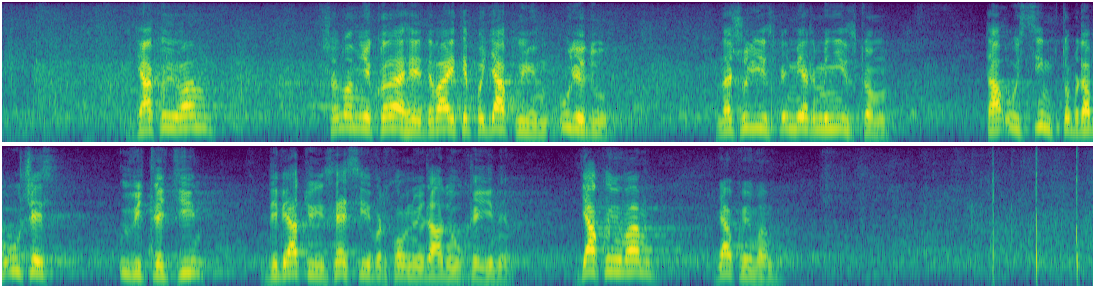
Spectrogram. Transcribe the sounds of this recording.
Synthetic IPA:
dʲakʊjʊʋɑm | ʃɐnɔwnʲikɔlˠɛɦɪd̪ɐʋajt̪ɛpɔdʲakʊjɪmuɾʲɐd̪ʊ | nɐt͡ʃɔjʲispɾemʲjɛrmʲinʲist̪ɾɔm | t̪ɐʔusʲimxt̪ɔbɾɑwut͡ʃɐsʲtʲ | uʋʲid̪̚kɾɪtʲːi | d̪eʋʲjat̪ɔjisɛsʲijiʋerxɔwnɔjiɾɑd̪ɪʊkɾɐjinɪ̰ | dʲakʊjɪmʋɑm | dʲakʊjɪʋɑm

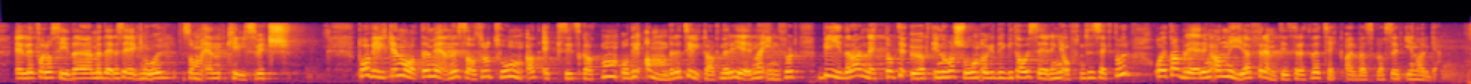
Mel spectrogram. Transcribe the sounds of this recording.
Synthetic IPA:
ɛlːəɾfɔɾɔsiːd̪ɛmɛd̪eːɾəseːɡnəuːɾsɔmɛnkʰɪlsʋɪʈʂ | pʰɔʋɪlkənmoːt̪əmeːnəɾsɑːsɾʊt̪ʰʊŋɑt̪ɛksɪt̪sɡɑt̪ːn̩ɔd̪ɪʔɑnd̪ɾət̪ʰɪlt̪ʰɑːkənəɾɛjeːɾɪŋənɑɾʔɪnːføːʈ | biːd̪ɾɑːɳɛt̪ːɔp̚t̪ɪlʔøːkt̪ɪnːʊʋɑʂuːnɔd̪ɪɡɪt̪ɑlɪseːɾɪŋɪɔfənt̪lɪsɛkt̪ʊɾ | ʔɔɛt̪ɑbleːɾɪŋɑʋnyːəfɾɛmt̪ʰiːd̪sɾɛt̪ːəd̪ət̪ʰɛkːɑɾbæɪd̪spʰlɑsəɾɪnɔɾɡə

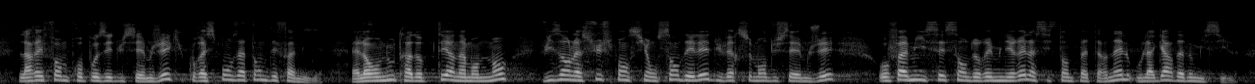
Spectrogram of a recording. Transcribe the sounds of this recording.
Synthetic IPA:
laʁefɔʁmpχɔpozed̪yseɛmʒekʲi̥kɔʁɛspɔ̃zat̪ɑ̃t̪̚d̪efamḭj | ɛlaɑ̃nut̪χad̪ɔp̚t̪eɛ̃namɑ̃d̪mɑ̃ | vizɑ̃lasyspɑ̃sjɔ̃sɑ̃d̪elɛd̪yvɛʁsəmɑ̃d̪yseɛmʒeofamijsesɑ̃d̪əʁemyneʁelasist̪ɑ̃t̪mat̪ɛʁnɛlulaɡaʁd̪ad̪ɔmisil

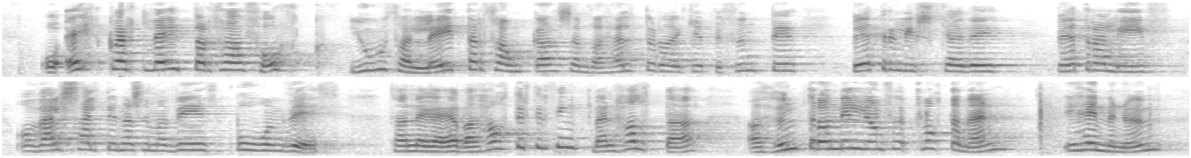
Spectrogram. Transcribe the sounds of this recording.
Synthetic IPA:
ɔɣʔejht̪kʰvɛr̥t̪leːjt̪aɾ̥θaðfowl̥kjuːθaðleːjt̪aɾ̥θawŋkasɛmθaðɦɛlt̪ʏɾaðacɛːt̪ɪfʏnt̪ɪð | pɛːt̪ɾɪlifscajðɪ | pɛːt̪ɾaliv | ɔɣvɛlsajlt̪ɪnːḁsɛmavɪðpuːʏmvɪð̥ | θanːɪɣaɛvaðɦawht̪ɪɾ̥t̪ʰɪɾ̥θiŋkmɛnːɦalt̪a | a̰ðɦʏnt̪ɾaðmɪljownflowht̪amɛnːiɦeːjmɪnʏm

